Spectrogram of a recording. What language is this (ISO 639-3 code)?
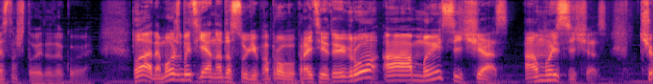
rus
